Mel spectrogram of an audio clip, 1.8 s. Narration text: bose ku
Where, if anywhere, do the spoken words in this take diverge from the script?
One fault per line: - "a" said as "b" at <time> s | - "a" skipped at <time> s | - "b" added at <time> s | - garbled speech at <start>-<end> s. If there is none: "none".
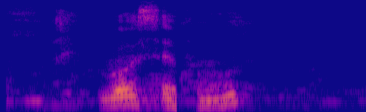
none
